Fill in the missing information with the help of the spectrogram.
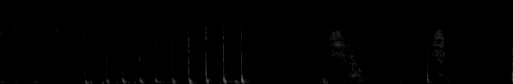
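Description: Fingertips and short nails rub and scratch the surface of a small, flat, thin, solid pink printed cardboard photo card held in the hand. A soft, bright hiss opens the clip, followed by a quick run of twelve dry scratches and taps. Two longer, airy rubbing swishes follow, all at a quiet level.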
